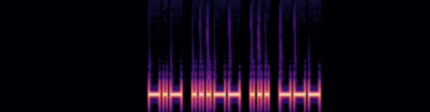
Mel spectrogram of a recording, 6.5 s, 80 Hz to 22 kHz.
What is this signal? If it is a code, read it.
Morse code, heard as a keyed tone, about 22 wpm, 700 Hz. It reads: K3SO
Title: USA Call Signs - 4 Characters - Repeated 3x - 22wpm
